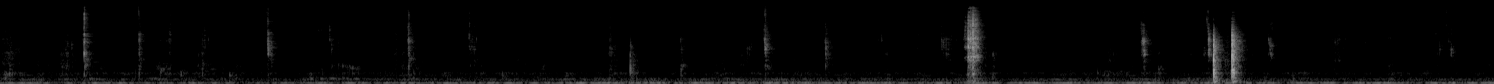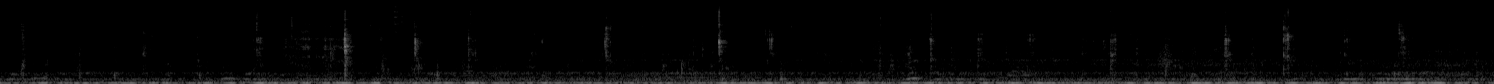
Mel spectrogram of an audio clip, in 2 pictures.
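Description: A man chewing food close to the microphone, with many small clicks throughout and two much louder sharp clicks about ten and twelve seconds in.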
